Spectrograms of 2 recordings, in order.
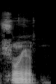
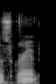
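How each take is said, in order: First: Said in the usual way. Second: SCRIMP with an sk sound in place of sh; dialect pronunciation. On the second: Shown as a demonstration. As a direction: say "scrimp", opening on s-k-r. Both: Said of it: "I know how y'all be saying it".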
